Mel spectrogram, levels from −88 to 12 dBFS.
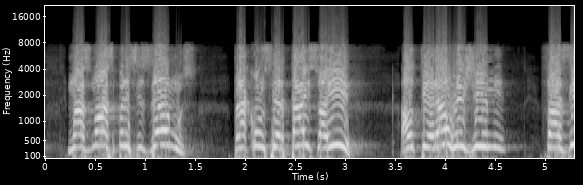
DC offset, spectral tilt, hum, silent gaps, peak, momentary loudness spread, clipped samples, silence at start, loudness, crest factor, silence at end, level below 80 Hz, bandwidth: under 0.1%; -3.5 dB/octave; none; none; 0 dBFS; 8 LU; 7%; 0.25 s; -5 LUFS; 6 dB; 0 s; -22 dBFS; 18.5 kHz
